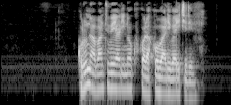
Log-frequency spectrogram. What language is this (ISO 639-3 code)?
lug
